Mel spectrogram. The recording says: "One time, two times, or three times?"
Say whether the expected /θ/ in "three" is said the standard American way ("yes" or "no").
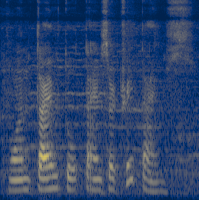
no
